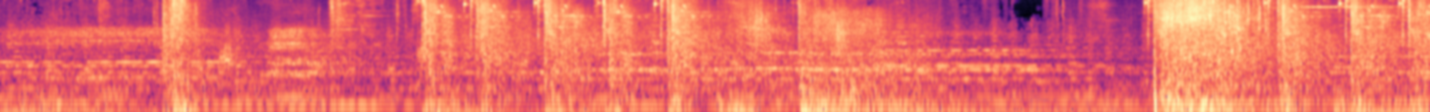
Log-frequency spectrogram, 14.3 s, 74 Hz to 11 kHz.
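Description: Mortar fire and explosions in the Fable 3 video game, heard as loud booming blasts and thuds amid dense battle noise, with one especially heavy impact near the end and no talking.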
